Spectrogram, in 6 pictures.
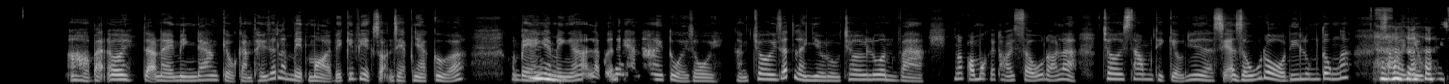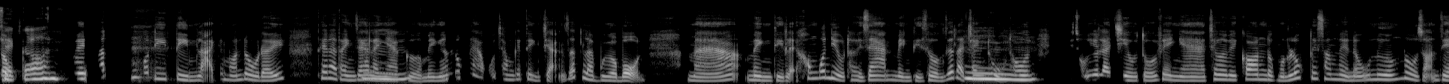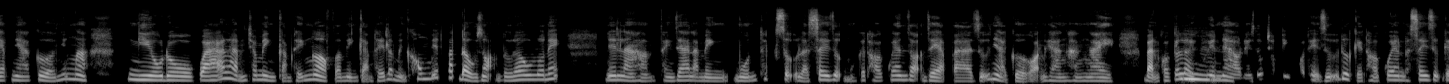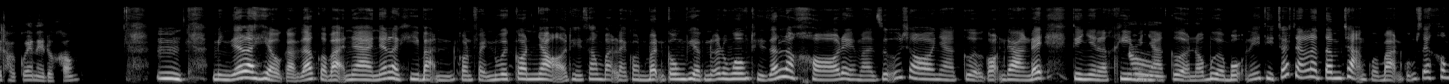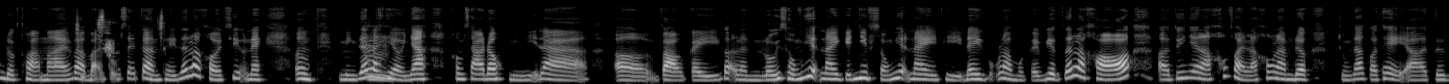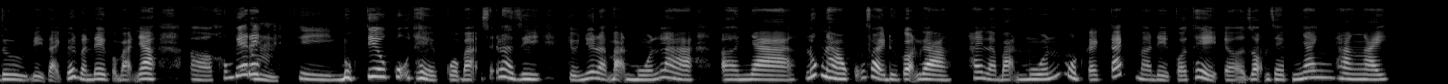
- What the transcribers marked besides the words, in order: tapping; laugh
- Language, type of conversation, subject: Vietnamese, advice, Làm thế nào để xây dựng thói quen dọn dẹp và giữ nhà gọn gàng mỗi ngày?
- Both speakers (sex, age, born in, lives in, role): female, 30-34, Vietnam, Japan, advisor; female, 30-34, Vietnam, Vietnam, user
